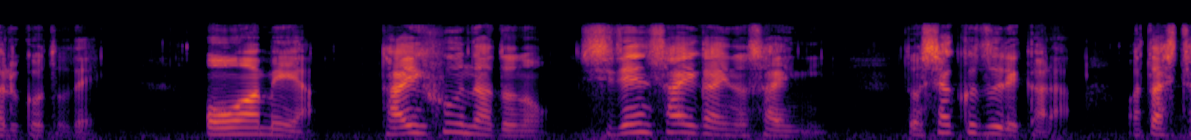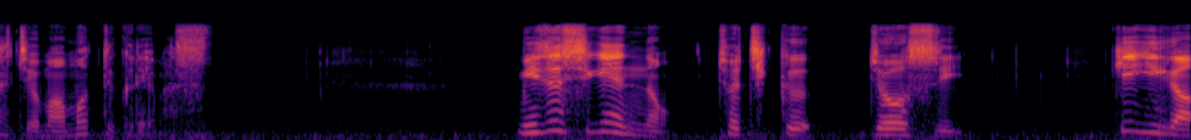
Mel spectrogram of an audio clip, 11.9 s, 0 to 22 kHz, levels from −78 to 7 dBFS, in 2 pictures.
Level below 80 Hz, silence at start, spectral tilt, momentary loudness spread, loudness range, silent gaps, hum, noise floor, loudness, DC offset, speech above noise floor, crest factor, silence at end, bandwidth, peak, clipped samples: -70 dBFS; 0 s; 1.5 dB/octave; 19 LU; 7 LU; none; none; -66 dBFS; -22 LUFS; under 0.1%; 41 dB; 22 dB; 0 s; 11.5 kHz; -4 dBFS; under 0.1%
